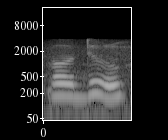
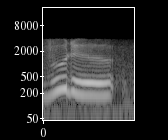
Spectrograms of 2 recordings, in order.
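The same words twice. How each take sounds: First: The word is said the Haitian way, vodou. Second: The word is said the common English way. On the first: It names the religion as its people know it. The speaker calls it right. "So I try to say voodoo" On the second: It evokes the Hollywood image of the religion. The speaker calls it wrong. "voodoo, then that's Hollywood"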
